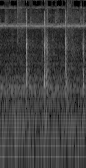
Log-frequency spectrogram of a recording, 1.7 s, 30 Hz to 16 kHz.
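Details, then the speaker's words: Audi A4 B8 on a vibration test stand: sharp creaks repeating about every 0.4 seconds as the suspension works; coil spring squeaking against its worn upper rubber seat, and the creak stops when the spring is compressed. "По диагностике выясняем, что скрипит пружина."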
